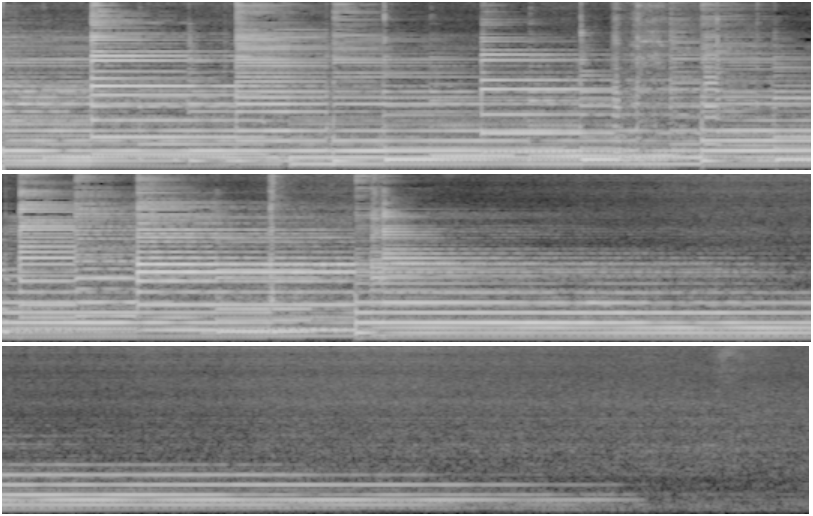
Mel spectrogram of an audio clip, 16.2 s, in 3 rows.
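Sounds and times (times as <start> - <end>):
music: 0.0 - 16.1.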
